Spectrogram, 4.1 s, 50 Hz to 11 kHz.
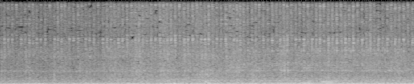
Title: ROUGH IDLE / IDLE UNSTABLE / TOYOTA VIOS SUPERMAN 2017 AT.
